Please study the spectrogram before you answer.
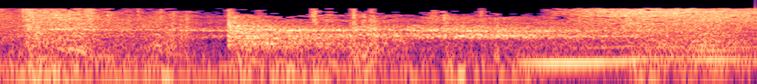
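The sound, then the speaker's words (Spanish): A car reverses and skids in an action scene, its engine roaring loudly while a sustained tire squeal cuts through near the end. “da marcha atrás derrapa golpeando al conductor”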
